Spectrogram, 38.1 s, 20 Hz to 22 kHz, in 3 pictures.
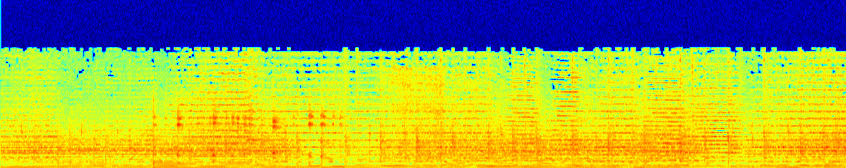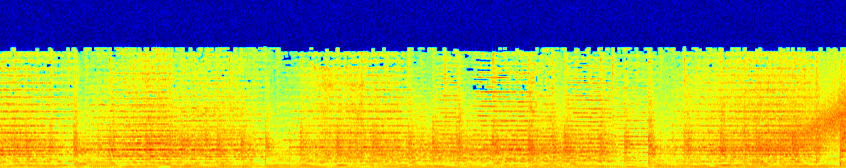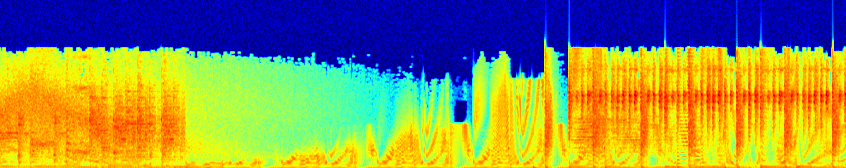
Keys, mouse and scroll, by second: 0.1 middle click, 0.3 scroll down 2, 0.4 middle drag, 0.6 click, 1.0 middle click, 1.3 shift+click, 1.5 middle click, 1.8-2.2 scroll up 2, 2.2 ctrl+b, 4.2 click, 5.0 i, 6.4 e, 7.3 x, 7.7 scroll up 1, 8.1 2, 8.3 drag, 8.9 ctrl+b, 10.9 Tab, 11.1 scroll down 1, 11.2 middle click, 11.6 KP_Divide, 12.4 scroll up 1, 12.6-12.9 scroll down 1, 12.9 right click, 13.7-14.3 scroll up 1, 14.3 Tab, 15.0 click, 15.5 1, 16.8 click, 16.9-17.4 scroll up 2, 17.4 g, 19.6 Tab, 19.8-20.1 scroll down 2, 20.1-21.1 middle drag, 21.1 click, 21.3-22.1 scroll down 4, 21.3-21.6 middle drag, 22.1 KP_1, 22.4 scroll down 1, 22.6-23.1 scroll up 1, 23.1 click, 23.2-23.8 scroll up 4, 23.8 Tab, 24.1-24.8 scroll up 1, 24.8 click, 25.7 click, 26.5 ctrl+r, 28.7 2, 29.2 KP_Decimal, 29.7-30.5 scroll up 4, 30.5 ctrl+b, 32.9 3, 33.1 scroll down 5, 33.3 middle click, 33.7-34.2 scroll up 3, 34.2-34.9 middle drag, 34.9 e, 35.3 s, 37.6 e, 37.8 s.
